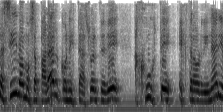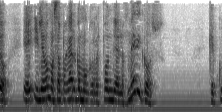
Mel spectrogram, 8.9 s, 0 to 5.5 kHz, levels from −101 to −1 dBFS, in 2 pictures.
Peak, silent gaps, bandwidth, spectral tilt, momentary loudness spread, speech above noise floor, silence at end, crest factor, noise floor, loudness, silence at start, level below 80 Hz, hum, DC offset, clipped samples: 0 dBFS; none; 5.4 kHz; -7.5 dB/octave; 10 LU; 22 dB; 0 s; 10 dB; -31 dBFS; -10 LUFS; 0 s; -32 dBFS; none; under 0.1%; 0.7%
